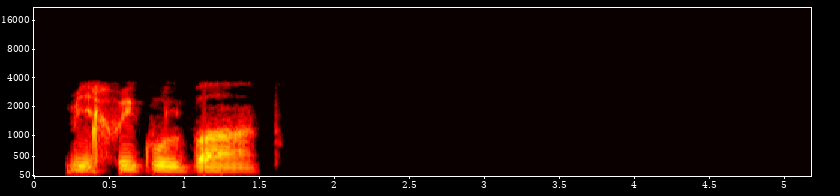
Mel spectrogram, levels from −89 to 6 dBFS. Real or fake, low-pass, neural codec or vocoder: real; 3.6 kHz; none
